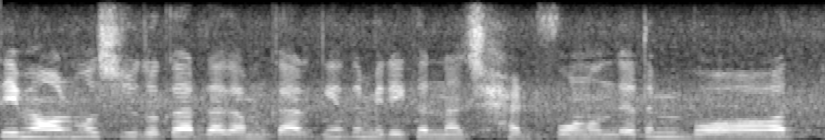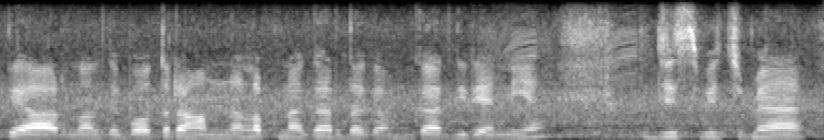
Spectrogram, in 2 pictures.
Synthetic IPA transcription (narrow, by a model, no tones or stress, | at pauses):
t̪eːmɛ̃ːɔːlmoːsʈd͡ʒəd̪õːkəɾd̪aːkəmkəɾd̪ĩːãːt̪ãːmeːɾeːkənːãːt͡ʃhɛːɖpʰoːnɦʊ̃nd̪eaːt̪eːmɛ̃ːbɔːt̪pjaːɾnaːld̪eːbɔːt̪ɾaːmnaːləpnaːkəɾd̪aːkəmkəɾd̪iːɾɛ̃ːnd̪iːãː | t̪eːd͡ʒɪsʋɪt͡ʃmɛ̃ː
